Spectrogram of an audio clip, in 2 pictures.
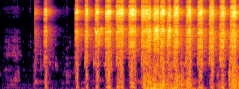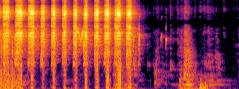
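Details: Budgerigar chirping: a fast, even burst of high, scratchy chirps, about six per second for four and a half seconds, followed by a short quiet gap and a soft low rustle.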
